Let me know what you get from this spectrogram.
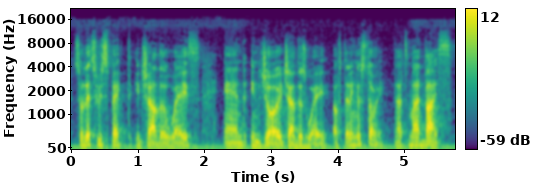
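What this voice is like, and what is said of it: French accent. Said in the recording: “Sorry for the French accent.”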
